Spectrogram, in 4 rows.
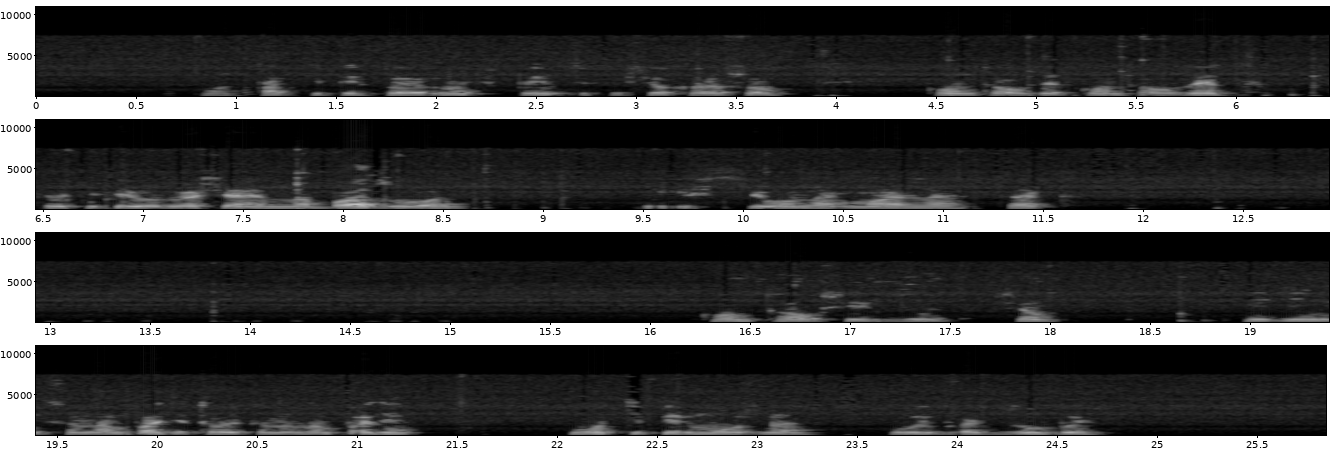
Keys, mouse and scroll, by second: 0.9 middle click, 4.5 ctrl+z, 4.9 ctrl+z, 5.9 ctrl+z, 6.3 ctrl+z, 6.9 ctrl+z, 7.2 ctrl+z, 7.8 ctrl+z, 8.2 ctrl+z, 8.6 ctrl+z, 9.1 ctrl+z, 9.6 ctrl+z, 10.2 ctrl+z, 11.0 ctrl+z, 12.3 ctrl+z, 13.1 ctrl+z, 13.8 ctrl+z, 14.7 ctrl+z, 17.0 ctrl+shift+z, 18.5 KP_1, 19.7 KP_3, 20.5 scroll up 1, 20.9 shift+middle click, 22.3 click, 23.9 shift+click.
